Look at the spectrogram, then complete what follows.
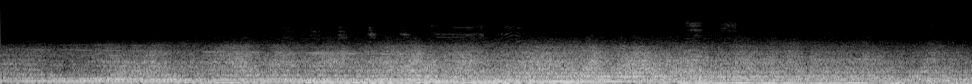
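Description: Two four-engine military turboprop transport planes passing low overhead: a loud propeller and engine drone whose low tones slide down in pitch as they go by. It is loudest about halfway through, then eases off.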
